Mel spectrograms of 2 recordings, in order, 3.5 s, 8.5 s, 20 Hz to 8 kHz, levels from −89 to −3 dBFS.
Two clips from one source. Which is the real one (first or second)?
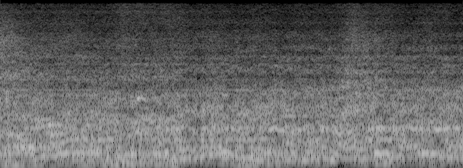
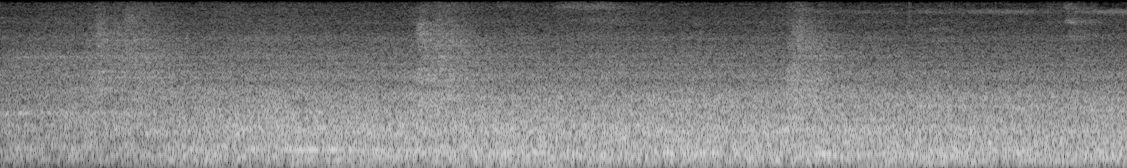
second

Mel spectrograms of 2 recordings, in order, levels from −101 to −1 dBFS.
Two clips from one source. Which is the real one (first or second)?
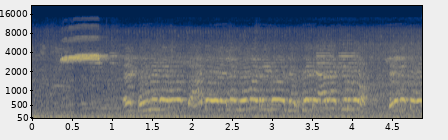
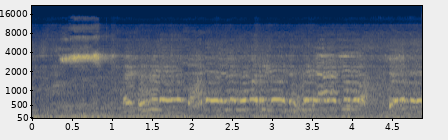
first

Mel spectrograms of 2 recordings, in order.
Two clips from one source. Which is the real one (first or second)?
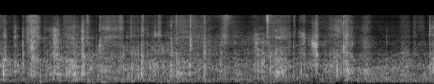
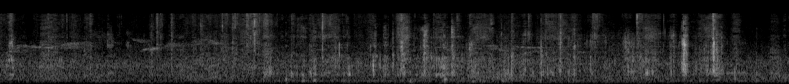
second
